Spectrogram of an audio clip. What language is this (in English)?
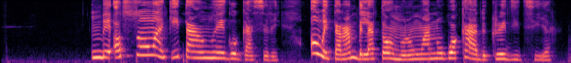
Igbo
